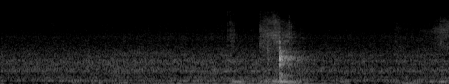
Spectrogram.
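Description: A chef's knife cutting through food onto a wooden cutting board: one short cut about three-quarters of the way in, otherwise the quiet of a small room.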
